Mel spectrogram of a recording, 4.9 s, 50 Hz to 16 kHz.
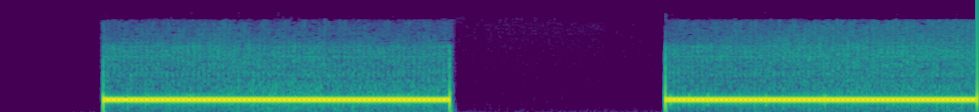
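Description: A telephone ringback tone, as Radio Beograd 2 places a call to guest Branko Mikašinović in Fairfax, USA, sounds in two long, steady buzzing bursts of nearly two seconds each, separated by a silent pause, clear with no voices.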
